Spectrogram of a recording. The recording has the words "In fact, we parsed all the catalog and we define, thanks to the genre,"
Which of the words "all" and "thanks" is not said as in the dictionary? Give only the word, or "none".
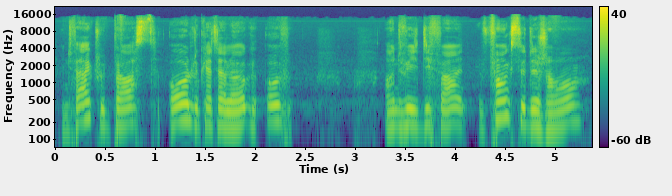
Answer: thanks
